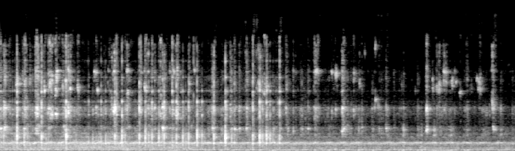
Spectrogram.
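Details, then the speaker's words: Ceiling fan running: steady thin high whine with irregular light ticking; bearing problem identified, bearing to be replaced. Ceiling fan bearing noise. "र यसमा हाम्रो जहाँ सम्म हाम्रो बेरिङको problem छ यसको बेरिङ चाहिँ हामी चेन्ज गरेर हजुरहरुलाई देखाउने छौ।"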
